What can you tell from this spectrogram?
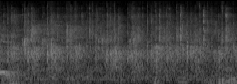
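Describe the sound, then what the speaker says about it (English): Audience at a stand-up comedy roast in a Bucharest pub breaks into applause, a thin continuous patter of clapping with some voices mixed in underneath. "So big round of applause for her."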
